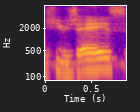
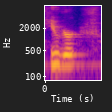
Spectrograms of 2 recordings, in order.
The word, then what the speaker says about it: Huger: Where you see Huge A's name, that's how it's supposed to be pronounced. It's a French Huguenot family, uh but a lot of people call it Huger.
